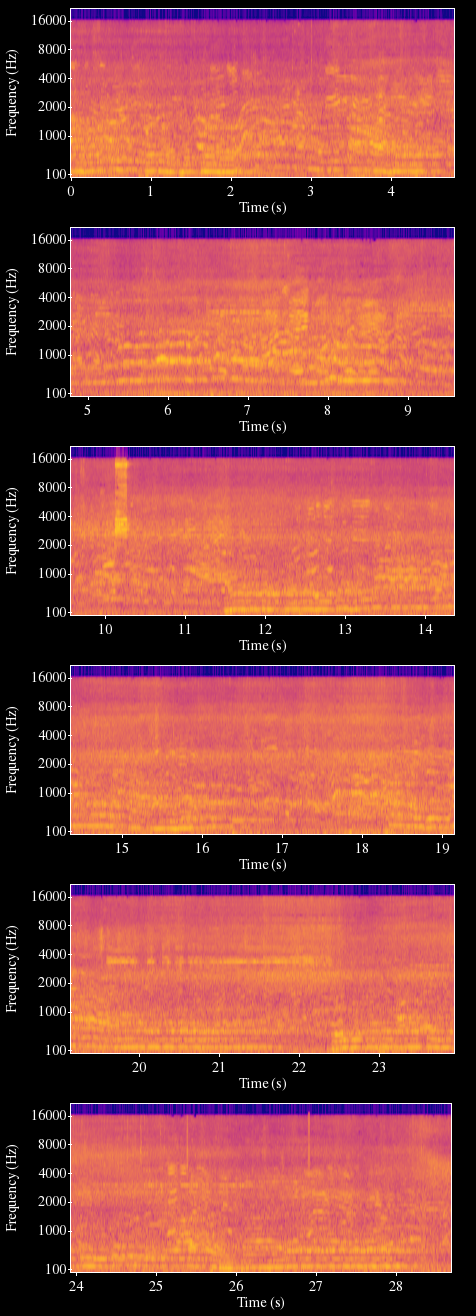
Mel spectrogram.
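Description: A man's amplified chanting blares from loudspeakers.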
